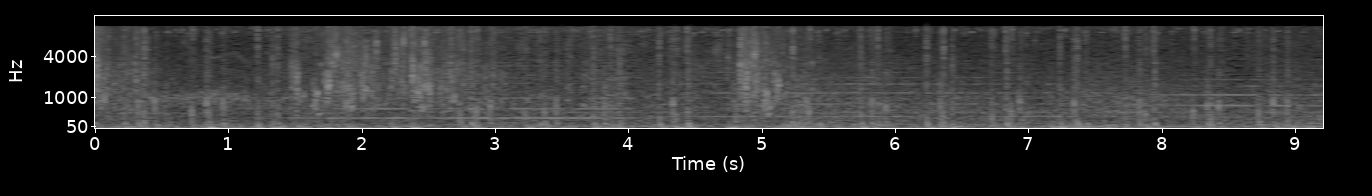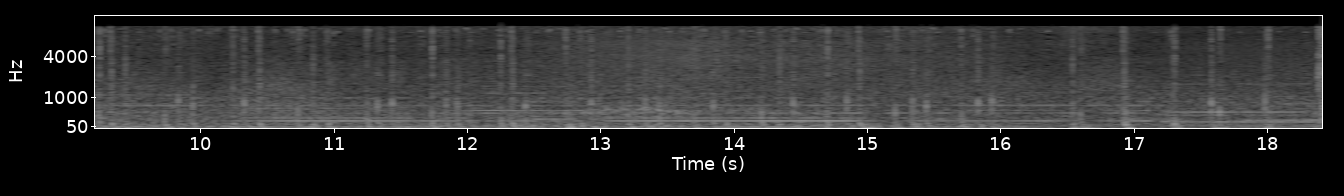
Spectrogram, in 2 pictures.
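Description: Roach, a horse in The Witcher 3, trots with steady clip-clopping hooves throughout, set against a game's music and ambient background.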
